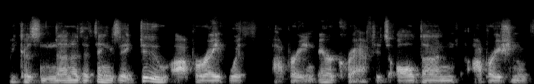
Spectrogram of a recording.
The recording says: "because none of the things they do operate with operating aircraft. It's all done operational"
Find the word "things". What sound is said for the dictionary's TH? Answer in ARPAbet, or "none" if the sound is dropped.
TH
